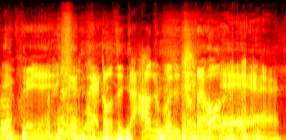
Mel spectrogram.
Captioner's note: laughing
